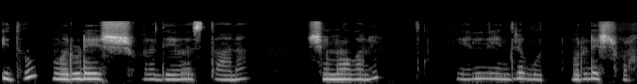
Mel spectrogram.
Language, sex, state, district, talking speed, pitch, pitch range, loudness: Kannada, female, Karnataka, Shimoga, 75 wpm, 240 Hz, 230-260 Hz, -17 LUFS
